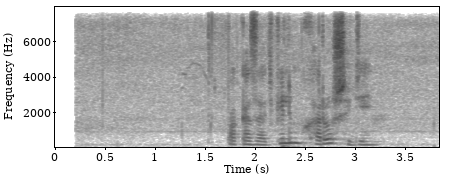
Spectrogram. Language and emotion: Russian, neutral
